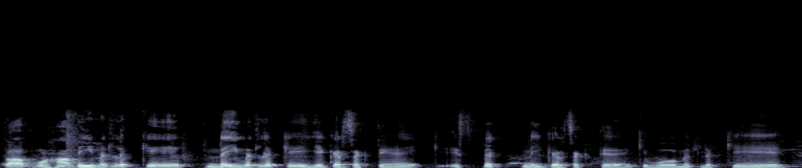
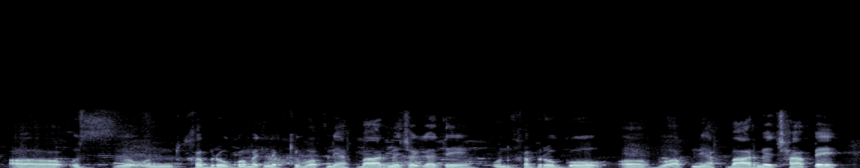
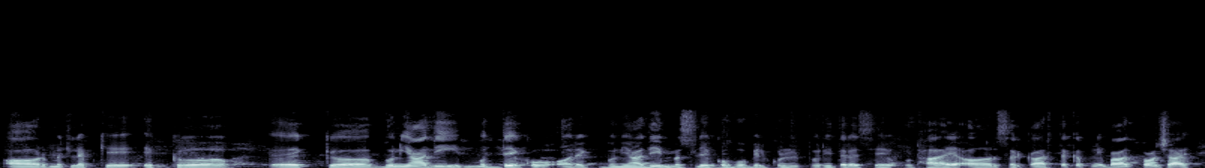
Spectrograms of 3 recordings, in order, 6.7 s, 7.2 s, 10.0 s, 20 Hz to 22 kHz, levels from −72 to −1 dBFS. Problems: background sounds at intervals, background conversations at intervals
